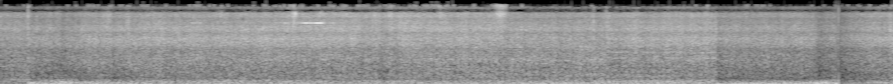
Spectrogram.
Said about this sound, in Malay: Sudah hujan Karim.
